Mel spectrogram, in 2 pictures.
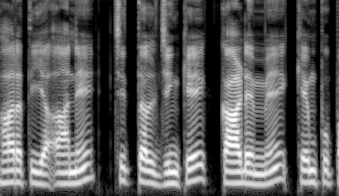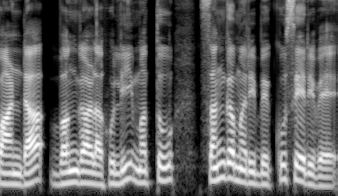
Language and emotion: Kannada, neutral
